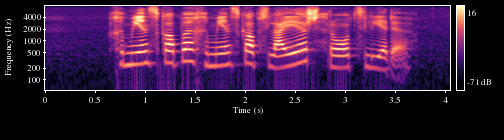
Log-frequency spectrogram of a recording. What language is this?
Afrikaans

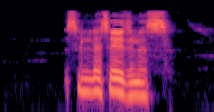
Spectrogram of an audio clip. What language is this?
Standard Moroccan Tamazight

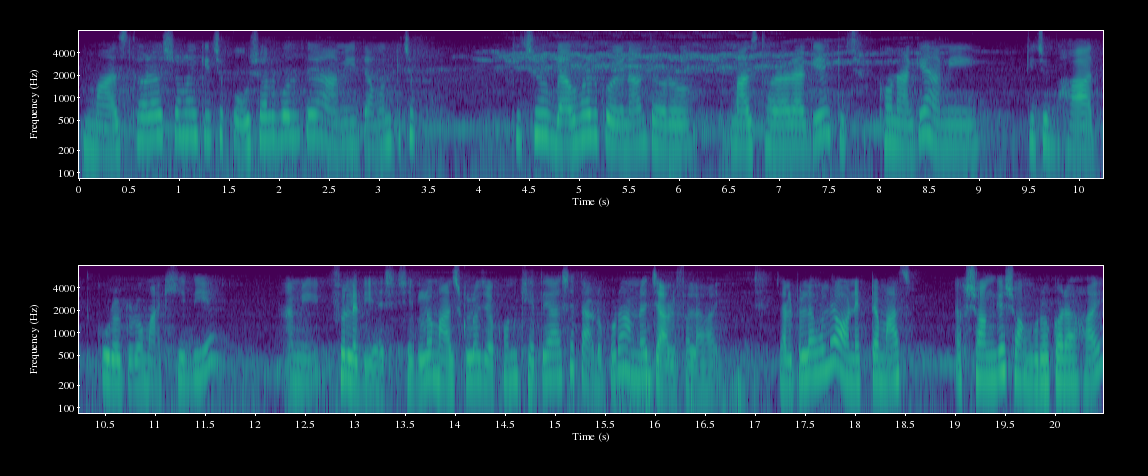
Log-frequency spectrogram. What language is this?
Bangla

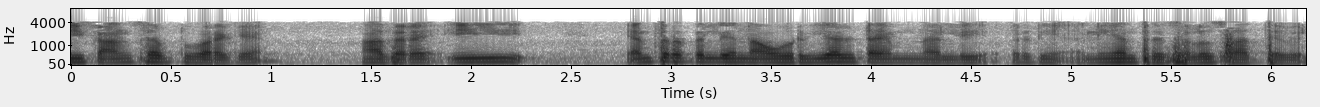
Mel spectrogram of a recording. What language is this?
Kannada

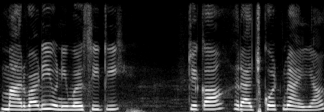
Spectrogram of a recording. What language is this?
Sindhi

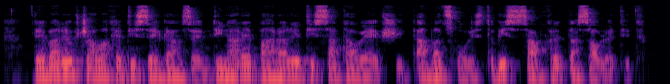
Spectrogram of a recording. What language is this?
Georgian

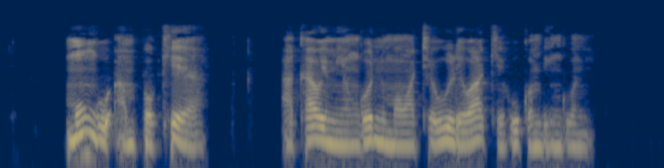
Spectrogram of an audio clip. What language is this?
Swahili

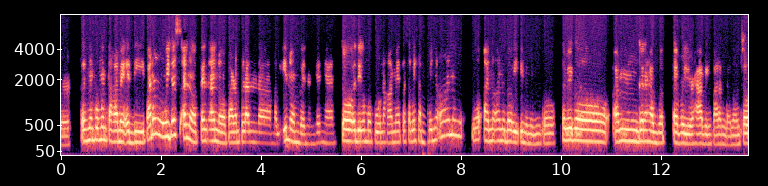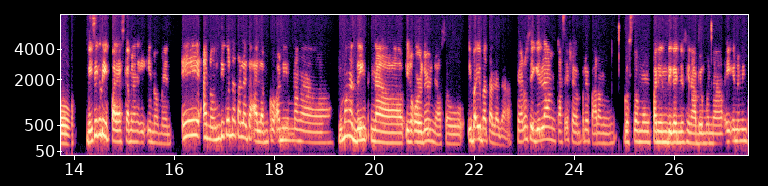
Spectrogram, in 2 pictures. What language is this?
Filipino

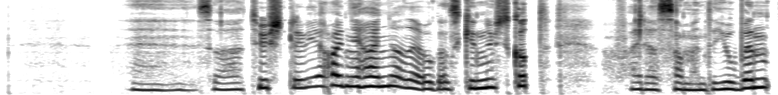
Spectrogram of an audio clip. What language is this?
Norwegian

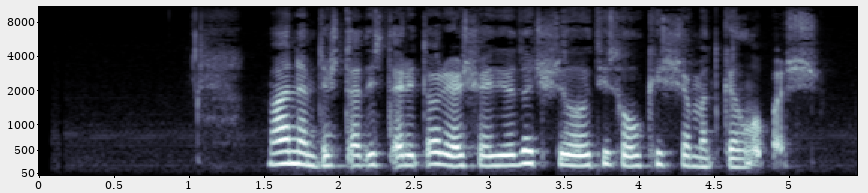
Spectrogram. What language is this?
Georgian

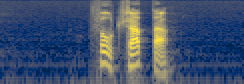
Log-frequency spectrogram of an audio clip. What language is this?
Swedish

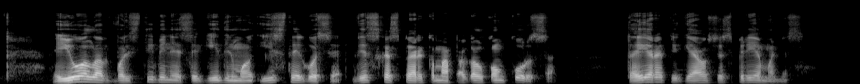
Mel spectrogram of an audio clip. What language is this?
Lithuanian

